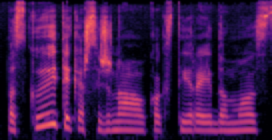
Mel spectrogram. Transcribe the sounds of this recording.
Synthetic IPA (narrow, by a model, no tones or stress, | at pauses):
pɐskʊɪt̪ʲɪkɐʃsʊʒʲɪnɐʊkoːkst̪ɐɪiːɾɐid̪oːmʊs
